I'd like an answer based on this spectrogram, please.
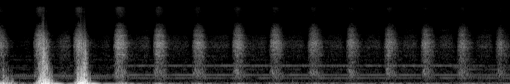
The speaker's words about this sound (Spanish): Y ahora vamos a comenzar a hacer la respiración solamente por la nariz, inhalando y exhalando más rápido. Todo el tiempo sin parar, es así.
